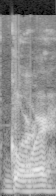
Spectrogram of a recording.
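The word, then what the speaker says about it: Gorrer: it's going to be the new guy danny gore apparently that's how you pronounce his last name danny gore um former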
